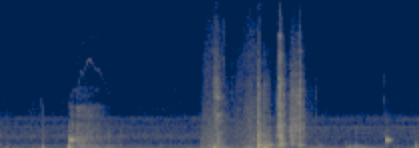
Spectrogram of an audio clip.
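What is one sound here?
A phone handset clatters as it is picked up.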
